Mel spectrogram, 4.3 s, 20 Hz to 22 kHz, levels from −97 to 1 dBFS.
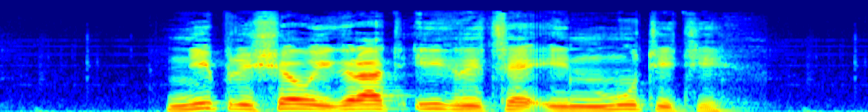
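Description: No technical faults turn up anywhere in the recording; the signal stays continuous and steady throughout, with nothing that points to a problem in capture, processing or playback.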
